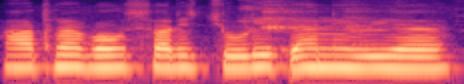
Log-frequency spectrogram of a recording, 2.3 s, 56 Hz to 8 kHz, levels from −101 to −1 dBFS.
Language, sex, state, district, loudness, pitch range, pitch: Hindi, male, Jharkhand, Deoghar, -15 LUFS, 145-155 Hz, 150 Hz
